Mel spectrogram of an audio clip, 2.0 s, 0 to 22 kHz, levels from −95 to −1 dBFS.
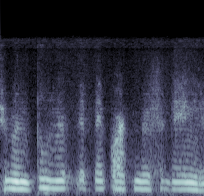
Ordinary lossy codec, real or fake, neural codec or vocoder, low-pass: Opus, 24 kbps; fake; codec, 44.1 kHz, 0.9 kbps, DAC; 9.9 kHz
